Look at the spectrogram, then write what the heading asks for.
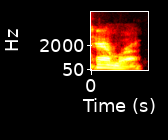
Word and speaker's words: Tamra: You better tell them how to pronounce it. It's Tamara. Hey, people make mistakes, ma'am. Sorry about that. We moving on. Tamra. Oh, Tamra.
